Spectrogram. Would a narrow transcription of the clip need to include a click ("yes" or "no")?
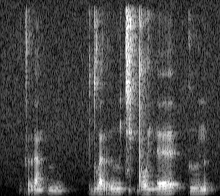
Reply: no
